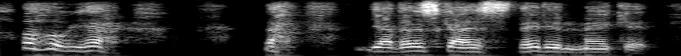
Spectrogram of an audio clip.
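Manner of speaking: acted nonchalant tone. Retelling what the driver said about a crashed vehicle: imitating a nonchalant driver. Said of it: "the driver nonchalantly is like".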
